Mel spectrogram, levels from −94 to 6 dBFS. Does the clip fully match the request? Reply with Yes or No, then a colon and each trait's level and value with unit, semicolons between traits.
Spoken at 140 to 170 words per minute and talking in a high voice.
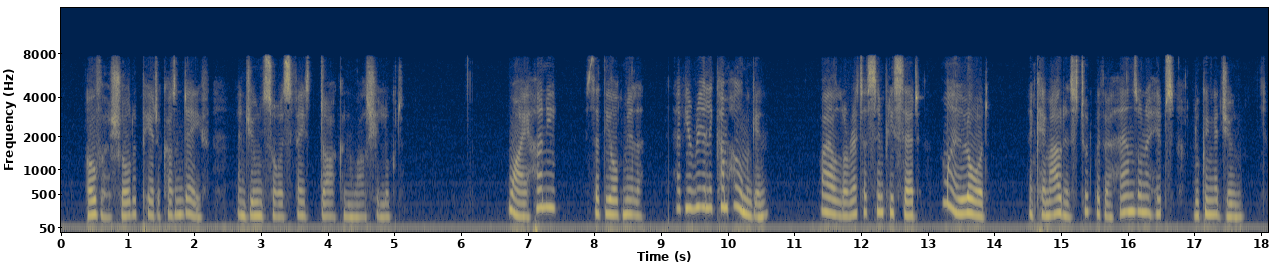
Yes: average, 160 wpm; high, 195 Hz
